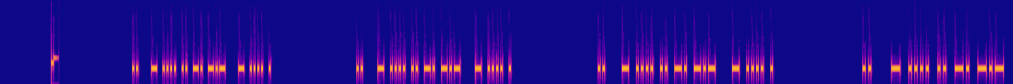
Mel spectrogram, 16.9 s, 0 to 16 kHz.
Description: Morse code, heard as a keyed tone, about 33 wpm, 700 Hz. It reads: I THINK THE I THINK THE I THINK THE I THINK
